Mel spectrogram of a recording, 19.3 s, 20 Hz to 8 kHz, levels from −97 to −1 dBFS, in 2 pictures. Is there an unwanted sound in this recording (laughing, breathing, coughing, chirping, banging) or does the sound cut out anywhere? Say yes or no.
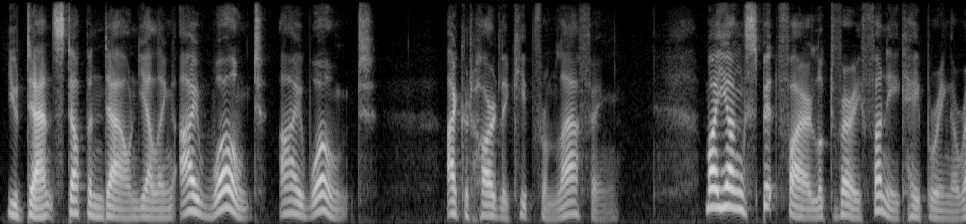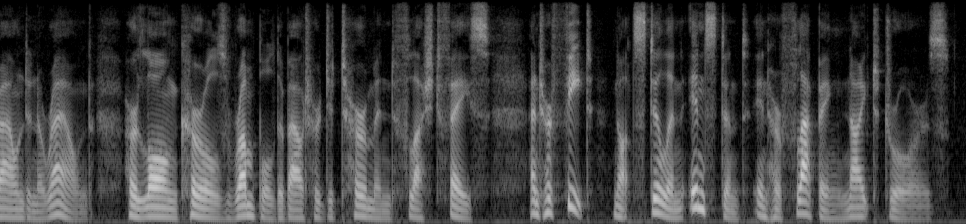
no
